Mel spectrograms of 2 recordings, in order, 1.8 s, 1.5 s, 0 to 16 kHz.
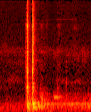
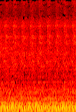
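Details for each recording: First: Nissan VQ35DE (G35/350Z), warmed up: cranks, fires, revs briefly, then idle sags and it stalls. Owner hoped a throttle body reset would fix it and performed the idle relearn. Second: Nissan VQ35DE (G35/350Z) with stalling/low-idle issue when warm, warmed up ~10 minutes, temperature under 183°F: steady smooth low idle holding around 700 rpm without dips; idle currently normal.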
